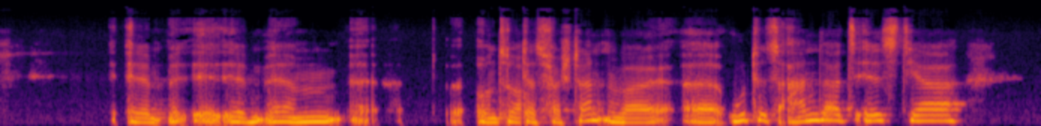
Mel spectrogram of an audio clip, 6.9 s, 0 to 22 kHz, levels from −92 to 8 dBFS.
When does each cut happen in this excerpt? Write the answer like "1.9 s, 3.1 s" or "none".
3.5 s

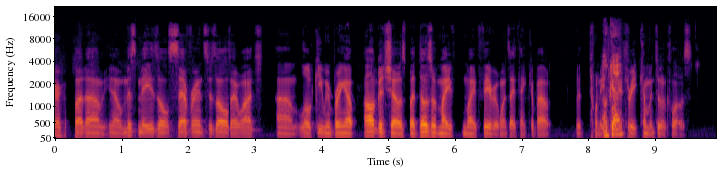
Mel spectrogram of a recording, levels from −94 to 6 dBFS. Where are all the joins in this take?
2.6 s, 3.2 s, 4.1 s

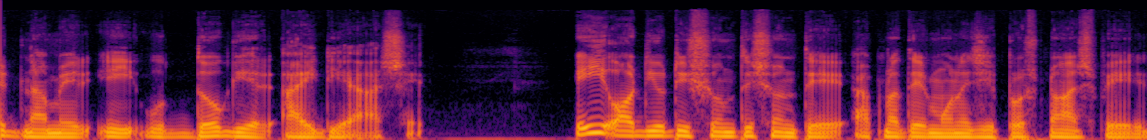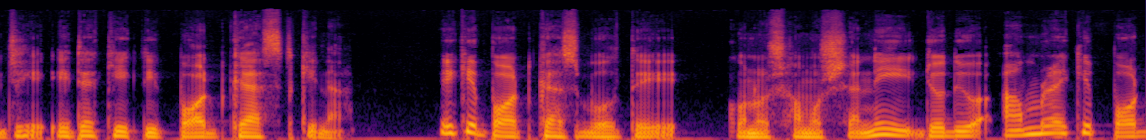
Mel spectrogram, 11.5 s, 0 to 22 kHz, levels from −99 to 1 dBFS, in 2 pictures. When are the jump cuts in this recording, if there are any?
none

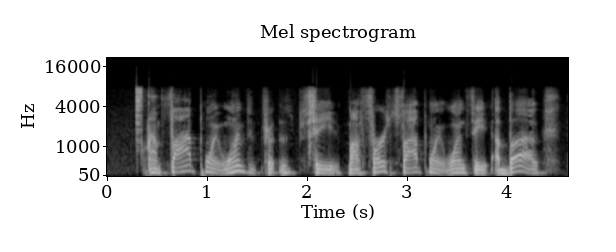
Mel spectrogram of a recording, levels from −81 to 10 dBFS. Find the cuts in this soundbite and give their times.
2.8 s

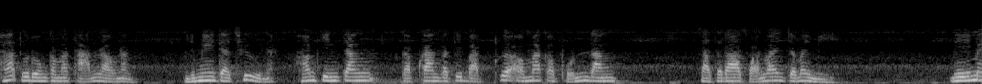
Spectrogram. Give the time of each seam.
2.9 s

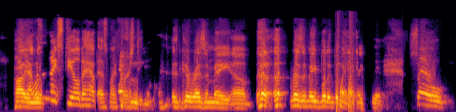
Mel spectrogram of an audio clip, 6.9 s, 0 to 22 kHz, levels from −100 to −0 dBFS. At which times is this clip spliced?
1.4 s, 2.7 s

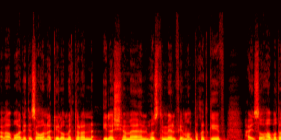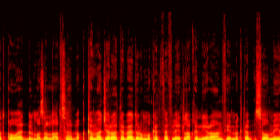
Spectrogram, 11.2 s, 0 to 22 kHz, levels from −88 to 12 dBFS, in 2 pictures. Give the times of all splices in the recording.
2.9 s, 6.8 s, 7.3 s

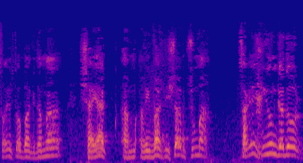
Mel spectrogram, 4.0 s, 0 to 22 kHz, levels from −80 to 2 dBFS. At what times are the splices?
0.9 s, 2.4 s

